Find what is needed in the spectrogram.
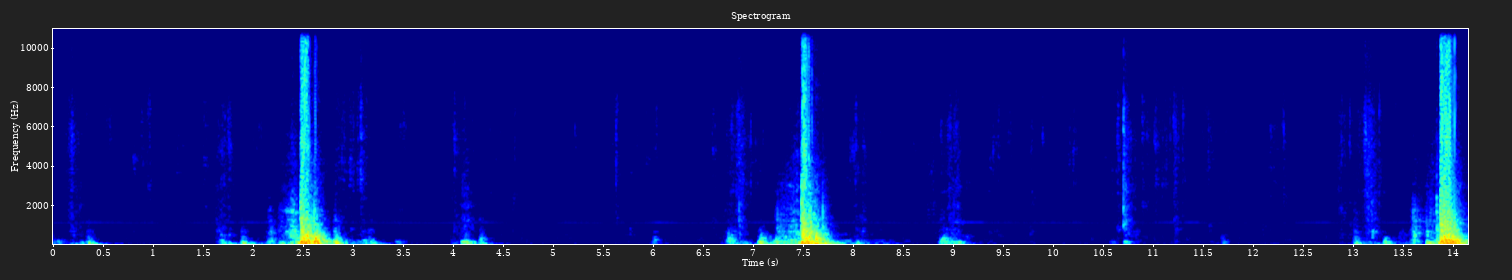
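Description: Cord being wrapped around the handle of a broomcorn whisk broom. There are three loud handling bouts about five seconds apart, one per wrap, with softer knocks between them. A faint steady tone sits underneath.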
